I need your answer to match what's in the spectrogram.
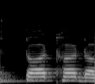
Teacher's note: ट, ठ, ड और ढ वर्ण जो होता है मूर्धा से बोला जाता है। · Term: मूर्धन्य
